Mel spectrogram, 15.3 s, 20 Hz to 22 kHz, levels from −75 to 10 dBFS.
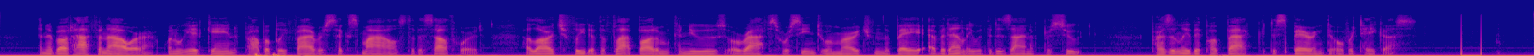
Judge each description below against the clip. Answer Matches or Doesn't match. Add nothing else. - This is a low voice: Matches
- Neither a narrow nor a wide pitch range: Doesn't match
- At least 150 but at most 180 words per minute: Doesn't match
